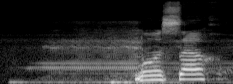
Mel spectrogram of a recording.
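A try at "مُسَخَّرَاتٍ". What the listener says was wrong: Alirkan lagi sedikit. Saya kurang dengar aliran nafasnya dan suaranya.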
